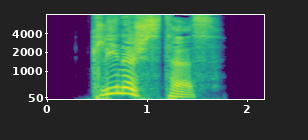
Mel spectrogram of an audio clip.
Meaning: strong/mixed nominative/accusative neuter singular superlative degree of klinisch
- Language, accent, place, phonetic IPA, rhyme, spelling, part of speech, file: German, Germany, Berlin, [ˈkliːnɪʃstəs], -iːnɪʃstəs, klinischstes, adjective, De-klinischstes.ogg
